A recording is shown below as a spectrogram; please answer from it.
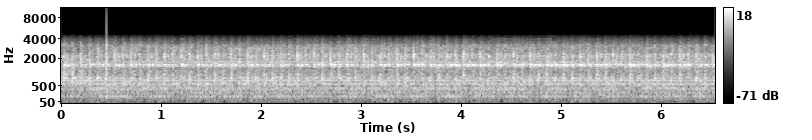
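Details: Honda Accord K20 engine: steady idle with a faint, fairly even tapping knock of about three per second, origin unknown.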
